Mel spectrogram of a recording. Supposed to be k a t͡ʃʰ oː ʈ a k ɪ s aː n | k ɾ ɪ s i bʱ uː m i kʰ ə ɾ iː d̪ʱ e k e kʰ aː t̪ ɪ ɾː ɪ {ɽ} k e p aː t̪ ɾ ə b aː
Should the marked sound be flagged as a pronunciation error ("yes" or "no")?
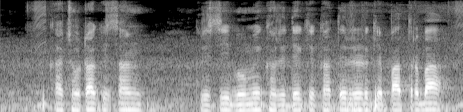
no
